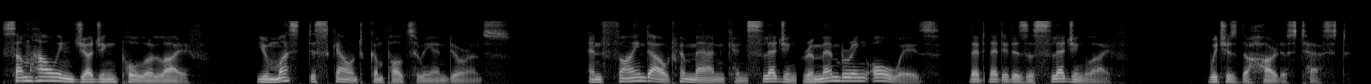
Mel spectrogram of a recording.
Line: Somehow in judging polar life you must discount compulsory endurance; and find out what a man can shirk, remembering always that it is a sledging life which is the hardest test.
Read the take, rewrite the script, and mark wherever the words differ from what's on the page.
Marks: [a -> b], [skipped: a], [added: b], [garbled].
Somehow in judging polar life you must discount compulsory endurance; and find out [skipped: what] a man can [shirk, -> sledging] remembering always that [added: that] it is a sledging life which is the hardest test.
